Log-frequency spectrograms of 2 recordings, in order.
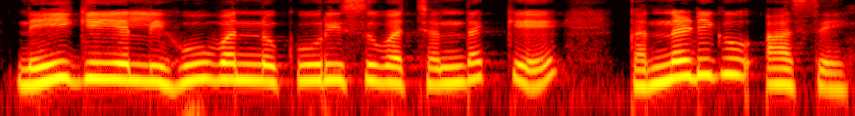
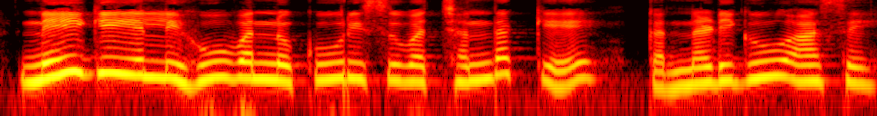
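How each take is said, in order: Both takes have the same delivery.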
